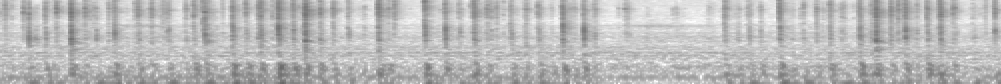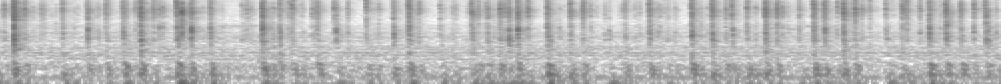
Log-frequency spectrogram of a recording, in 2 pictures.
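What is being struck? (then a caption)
Plastic laptop keyboard keys. Fast typing with the fingertips of both hands on the black plastic chiclet keys of a small silver laptop's plastic keyboard. A dense stream of short, dry clicks and soft low thuds plays throughout, each tap dying away almost instantly. The typing eases briefly around the five-second mark before picking back up.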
